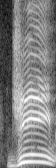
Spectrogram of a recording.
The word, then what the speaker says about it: jeem: Jeem. Everybody say jeem. Jeem. Jeem. Some people find it difficult to pronounce this letter. Say edge. Edge. Edge.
